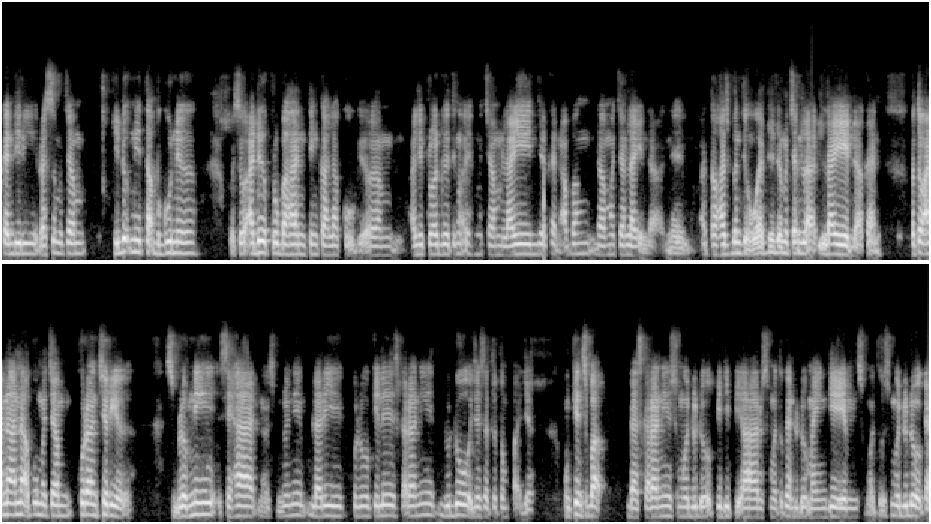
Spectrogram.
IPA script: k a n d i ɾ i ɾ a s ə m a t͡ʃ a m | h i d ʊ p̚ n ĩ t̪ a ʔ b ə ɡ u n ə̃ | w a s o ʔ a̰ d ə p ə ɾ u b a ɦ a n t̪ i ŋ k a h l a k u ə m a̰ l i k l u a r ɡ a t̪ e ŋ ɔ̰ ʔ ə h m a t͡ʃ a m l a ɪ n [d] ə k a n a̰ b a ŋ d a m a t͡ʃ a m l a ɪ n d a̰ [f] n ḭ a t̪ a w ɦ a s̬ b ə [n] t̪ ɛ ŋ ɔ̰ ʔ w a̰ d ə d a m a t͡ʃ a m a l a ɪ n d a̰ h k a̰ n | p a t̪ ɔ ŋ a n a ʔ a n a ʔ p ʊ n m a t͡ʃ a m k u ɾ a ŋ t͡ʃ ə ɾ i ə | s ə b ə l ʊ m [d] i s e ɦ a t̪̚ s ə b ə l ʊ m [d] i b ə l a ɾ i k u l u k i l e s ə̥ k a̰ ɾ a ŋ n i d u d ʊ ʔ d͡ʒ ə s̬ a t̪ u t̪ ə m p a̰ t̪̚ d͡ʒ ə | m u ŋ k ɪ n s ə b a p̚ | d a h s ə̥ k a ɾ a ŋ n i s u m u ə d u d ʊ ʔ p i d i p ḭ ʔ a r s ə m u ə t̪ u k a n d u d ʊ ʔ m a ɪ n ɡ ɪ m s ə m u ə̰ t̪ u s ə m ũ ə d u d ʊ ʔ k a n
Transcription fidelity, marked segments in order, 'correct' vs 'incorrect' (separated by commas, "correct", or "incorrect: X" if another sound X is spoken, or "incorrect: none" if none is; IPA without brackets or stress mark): incorrect: d͡ʒ, incorrect: h, correct, incorrect: n, incorrect: n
